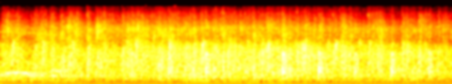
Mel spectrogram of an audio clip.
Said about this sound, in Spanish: Ahora das un aplauso, Señor, por la vida de ella.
